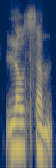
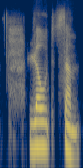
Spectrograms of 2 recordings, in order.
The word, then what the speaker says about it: loathsome: Loathsome. Loathsome. Cái chữ này không đọc là thò ha, không có đọc thành cái âm thò mà đưa lưỡi, mà nó là âm đờ sát răng đó bạn.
